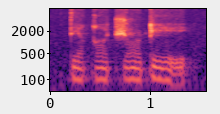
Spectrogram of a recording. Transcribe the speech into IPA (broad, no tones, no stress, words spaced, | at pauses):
t̪eqɔt͡ʃɔ ʈe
